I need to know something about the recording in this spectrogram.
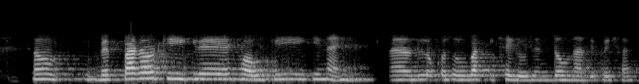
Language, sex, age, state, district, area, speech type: Odia, female, 45-60, Odisha, Angul, rural, conversation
